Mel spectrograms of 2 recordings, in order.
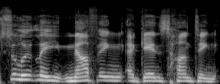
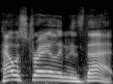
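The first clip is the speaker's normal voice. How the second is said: normal talking voice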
